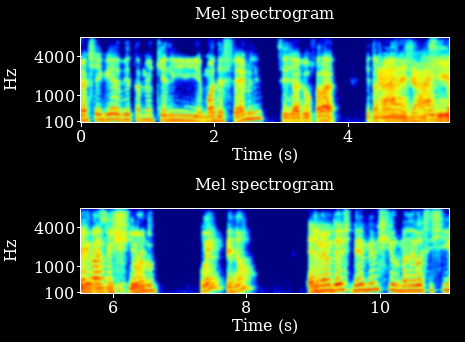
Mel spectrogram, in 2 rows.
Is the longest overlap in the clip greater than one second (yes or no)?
yes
